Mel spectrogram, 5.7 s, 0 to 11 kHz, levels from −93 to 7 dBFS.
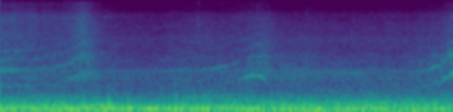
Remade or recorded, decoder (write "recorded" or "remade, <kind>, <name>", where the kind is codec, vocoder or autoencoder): recorded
